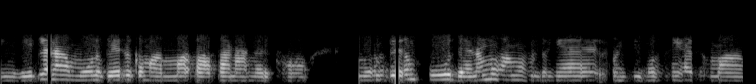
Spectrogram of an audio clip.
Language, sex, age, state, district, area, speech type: Tamil, female, 30-45, Tamil Nadu, Ariyalur, rural, conversation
